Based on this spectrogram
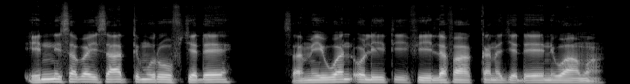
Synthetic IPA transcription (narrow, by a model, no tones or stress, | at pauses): ʔɪnːɪsɐbɐɪsaːt̪ːɪmʊɾuːfd͡ʒɛᶑe̞ː | sɐmiːwːɐnʔɔliːt̪iːfɪlɐfɐkːɐnɐd͡ʒɛᶑe̞ːnɪwaːmaː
